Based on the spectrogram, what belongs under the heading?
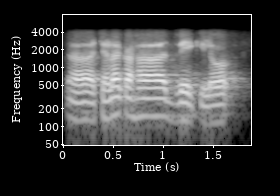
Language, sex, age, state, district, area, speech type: Sanskrit, male, 18-30, Karnataka, Uttara Kannada, rural, conversation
